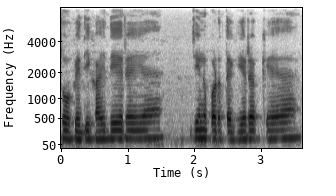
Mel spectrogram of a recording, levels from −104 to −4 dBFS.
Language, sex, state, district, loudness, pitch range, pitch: Hindi, male, Uttar Pradesh, Saharanpur, -17 LUFS, 130-140 Hz, 135 Hz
